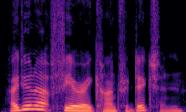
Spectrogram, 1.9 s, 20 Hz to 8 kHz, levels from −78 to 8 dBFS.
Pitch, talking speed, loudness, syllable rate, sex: 150 Hz, 195 wpm, -15 LUFS, 5.4 syllables/s, male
